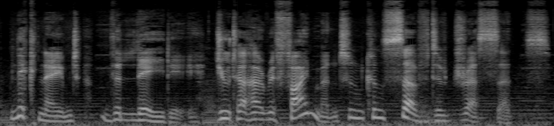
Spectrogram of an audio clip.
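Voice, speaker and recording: Measured male chronicler of grim wartime crimes actor, audio drama, dramatic and widely varied in pitch. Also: a bit bright. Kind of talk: scripted audio drama narration.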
